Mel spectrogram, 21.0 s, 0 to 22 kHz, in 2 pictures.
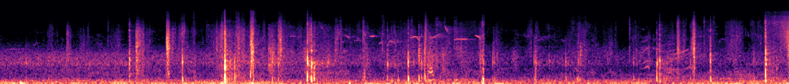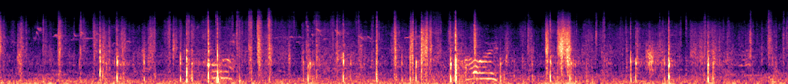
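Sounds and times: shoes scuffing on clay: 0:00.6 - 0:21.0
tennis ball bouncing: 0:01.7 - 0:06.4, 0:11.6 - 0:21.0
racket striking tennis ball: 0:14.6 - 0:16.9.

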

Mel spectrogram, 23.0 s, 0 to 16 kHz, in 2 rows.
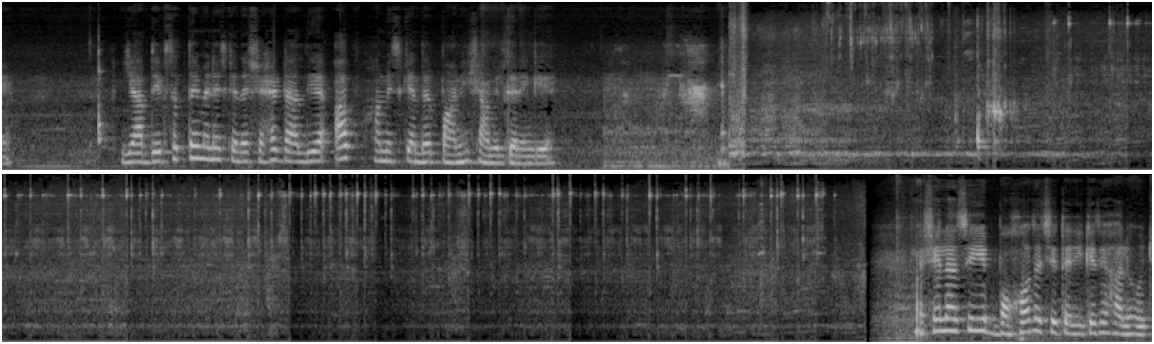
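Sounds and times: water pouring into a mug: 0:08.2 - 0:12.9
teaspoon clinking in a mug: 0:08.7 - 0:19.9.

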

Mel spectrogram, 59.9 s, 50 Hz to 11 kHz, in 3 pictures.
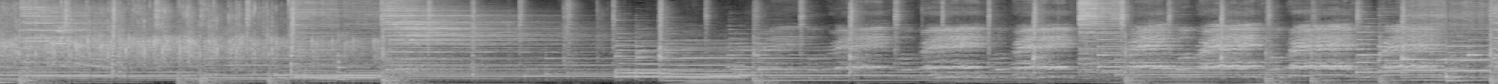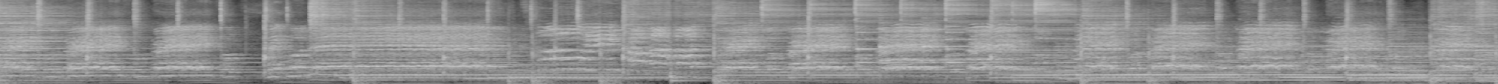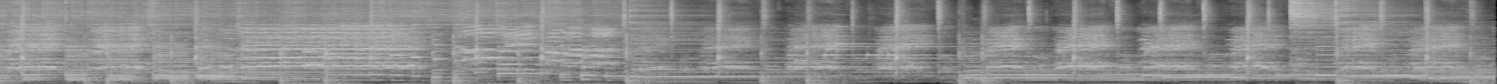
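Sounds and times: gospel choir singing: 0:00.0 - 0:07.7, 0:08.5 - 0:59.9
drum kit hits: 0:00.0 - 0:10.8, 0:13.8 - 0:59.9
band accompaniment: 0:00.0 - 0:59.9.

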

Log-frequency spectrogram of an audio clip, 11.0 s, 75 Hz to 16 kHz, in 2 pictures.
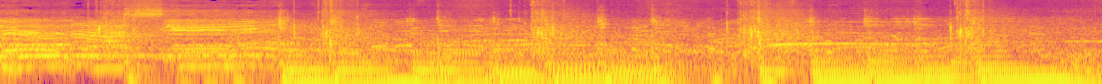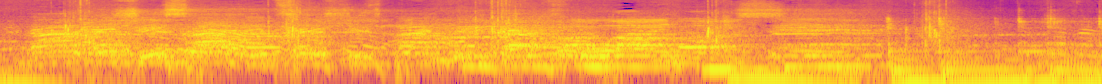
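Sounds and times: band music: 0:00.0 - 0:07.8, 0:08.5 - 0:11.0
crowd cheering: 0:00.0 - 0:11.0.

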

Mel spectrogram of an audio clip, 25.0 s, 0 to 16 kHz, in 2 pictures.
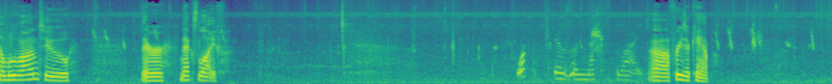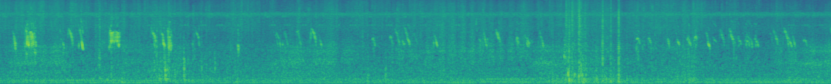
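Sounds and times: chicks peeping: 0:01.0 - 0:02.6, 0:03.4 - 0:24.9.

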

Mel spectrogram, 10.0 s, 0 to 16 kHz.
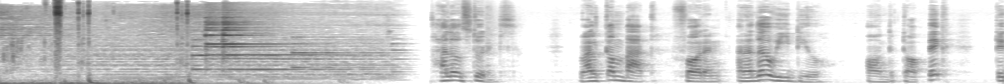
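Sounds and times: bell chime: 0:02.0 - 0:03.4.

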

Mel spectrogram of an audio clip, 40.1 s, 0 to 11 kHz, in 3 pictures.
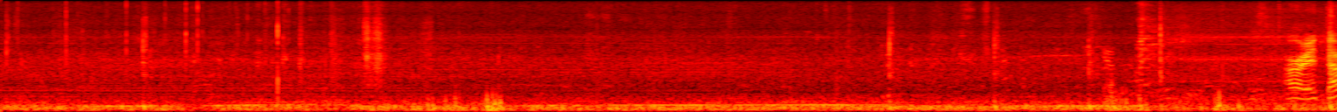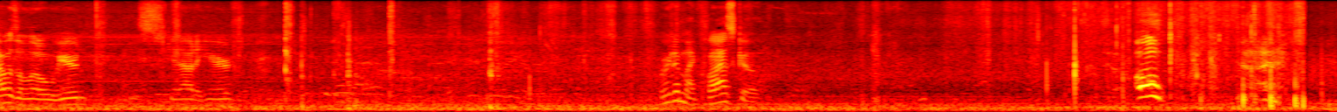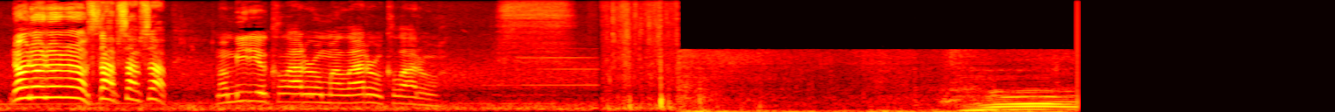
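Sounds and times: men grappling on grass: 0:21.9 - 0:26.5, 0:32.8 - 0:33.5.

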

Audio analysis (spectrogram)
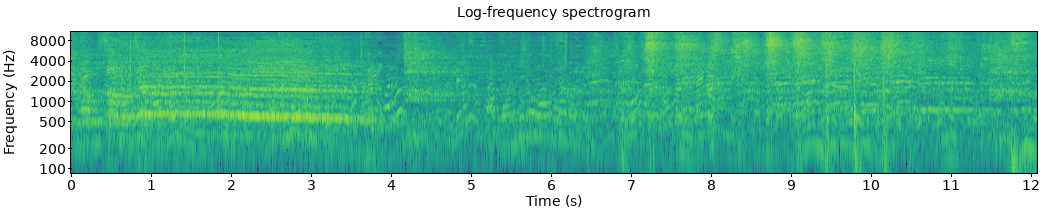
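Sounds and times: men singing in unison: 0:00.0 - 0:03.6.

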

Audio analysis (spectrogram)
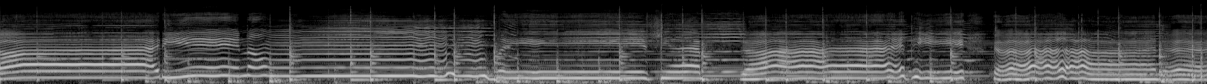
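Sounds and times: violin: 0:00.0 - 0:12.0
woman singing: 0:00.0 - 0:12.0.

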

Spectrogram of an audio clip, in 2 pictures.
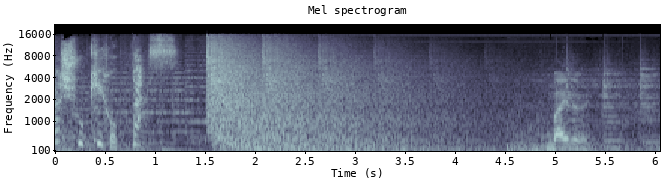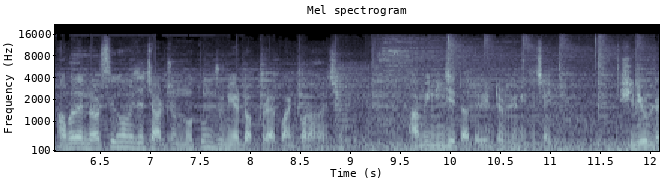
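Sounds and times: dramatic crash hit: 0:01.5 - 0:05.6.

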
